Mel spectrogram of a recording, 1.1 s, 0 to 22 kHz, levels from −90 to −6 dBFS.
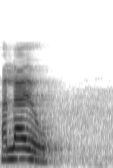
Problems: none marked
